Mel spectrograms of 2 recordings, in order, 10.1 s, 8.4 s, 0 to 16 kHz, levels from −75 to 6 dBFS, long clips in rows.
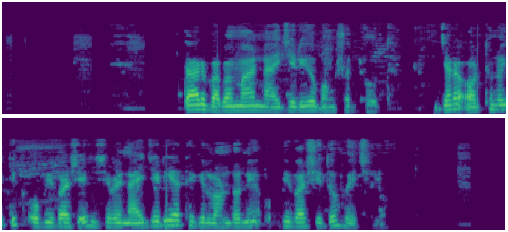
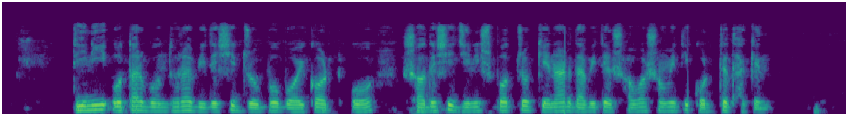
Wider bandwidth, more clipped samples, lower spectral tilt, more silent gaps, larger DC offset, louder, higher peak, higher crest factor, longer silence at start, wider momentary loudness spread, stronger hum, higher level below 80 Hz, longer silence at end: about the same, 8.2 kHz vs 8 kHz; neither; about the same, -5 dB/octave vs -5.5 dB/octave; first, 1.44-1.74 s, 4.00-4.10 s vs none; neither; about the same, -20 LUFS vs -20 LUFS; about the same, -2 dBFS vs -4 dBFS; about the same, 20 dB vs 18 dB; first, 1.15 s vs 0.2 s; first, 12 LU vs 6 LU; neither; about the same, -58 dBFS vs -54 dBFS; first, 1.2 s vs 0.25 s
